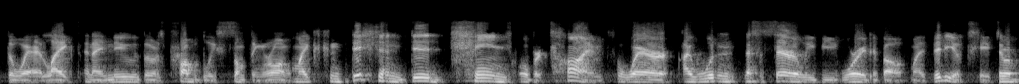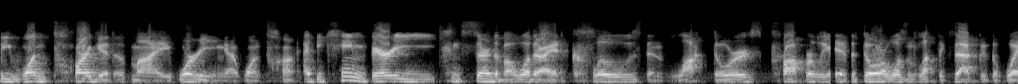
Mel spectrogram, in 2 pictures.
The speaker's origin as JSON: {"language": "English", "region": "Southern California", "country": "United States", "said": "I'm from Southern California"}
